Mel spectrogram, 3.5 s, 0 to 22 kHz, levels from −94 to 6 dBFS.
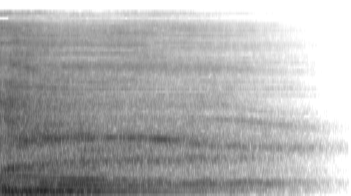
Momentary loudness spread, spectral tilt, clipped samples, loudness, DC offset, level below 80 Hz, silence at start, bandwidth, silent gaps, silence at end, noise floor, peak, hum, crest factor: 23 LU; -5.5 dB/octave; under 0.1%; -18 LUFS; under 0.1%; -38 dBFS; 0 s; 17 kHz; none; 0.95 s; -62 dBFS; 0 dBFS; none; 20 dB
